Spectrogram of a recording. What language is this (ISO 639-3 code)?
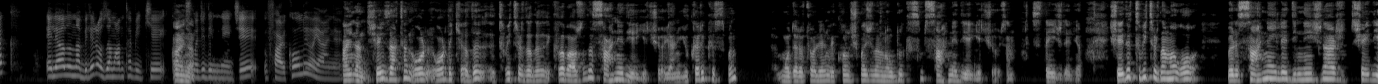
tur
